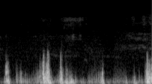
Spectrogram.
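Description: A stick knocking and scraping in a plastic bucket while fish-and-sand chum is stirred and scooped across: a string of short, uneven knocks and wet squelches.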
